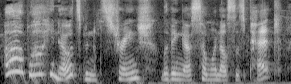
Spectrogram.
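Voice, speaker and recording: A woman voicing a loyal, gentle talking dog in an audio drama, calm and reassuring with a husky voice. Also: a little high, moderate pace, slight background noise. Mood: polite, dry.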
